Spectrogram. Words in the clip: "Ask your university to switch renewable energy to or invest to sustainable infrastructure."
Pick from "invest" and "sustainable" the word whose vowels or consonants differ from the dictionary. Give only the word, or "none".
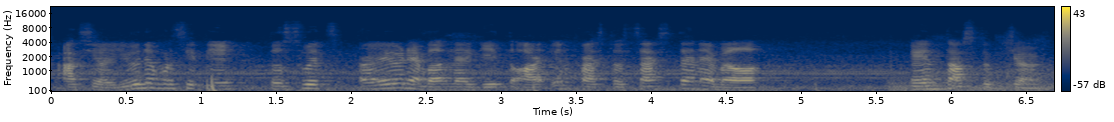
invest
